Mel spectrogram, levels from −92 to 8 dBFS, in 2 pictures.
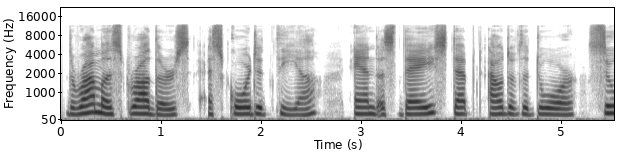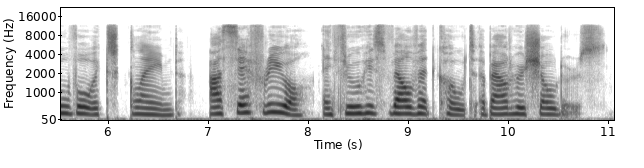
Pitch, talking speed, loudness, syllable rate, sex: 230 Hz, 135 wpm, -18 LUFS, 3.7 syllables/s, female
